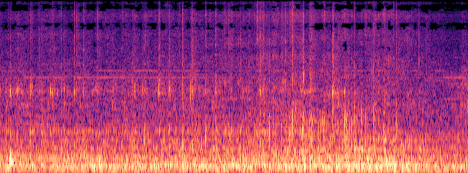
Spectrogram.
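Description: Steady low rumble of a standing intercity passenger train at a station platform, with one sharp knock right at the start.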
